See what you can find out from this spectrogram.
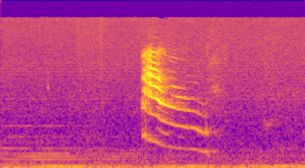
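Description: A single clear cat meow, lasting about half a second with a falling pitch, over a steady low background hum.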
